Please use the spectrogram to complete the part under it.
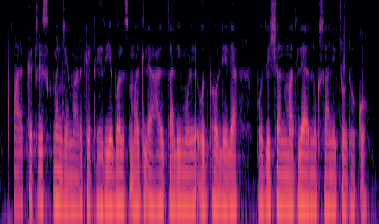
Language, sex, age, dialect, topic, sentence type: Marathi, male, 18-24, Southern Konkan, banking, statement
